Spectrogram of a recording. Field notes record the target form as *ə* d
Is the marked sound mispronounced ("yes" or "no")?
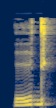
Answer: yes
